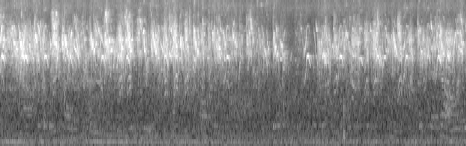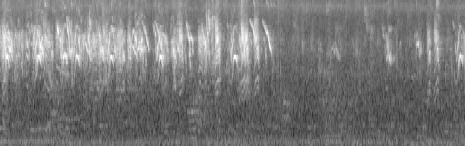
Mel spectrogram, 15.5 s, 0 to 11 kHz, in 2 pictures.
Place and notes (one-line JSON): {"title": "下埔下, Jinning Township - Birds singing", "date": "2014-11-02 17:02:00", "description": "Birds singing\nZoom H2n MS+XY", "latitude": "24.44", "longitude": "118.31", "altitude": "11", "timezone": "Asia/Taipei"}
